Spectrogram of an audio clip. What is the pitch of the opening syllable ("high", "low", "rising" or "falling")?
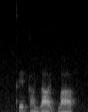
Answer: rising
